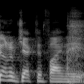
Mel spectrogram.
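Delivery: ordinary delivery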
